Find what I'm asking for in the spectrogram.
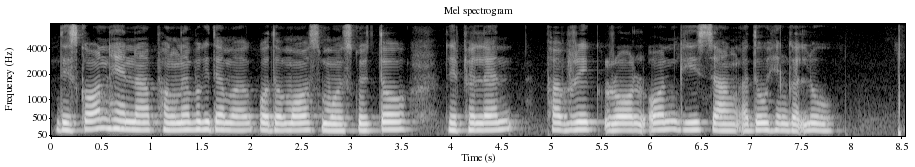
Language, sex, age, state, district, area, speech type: Manipuri, female, 30-45, Manipur, Bishnupur, rural, read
